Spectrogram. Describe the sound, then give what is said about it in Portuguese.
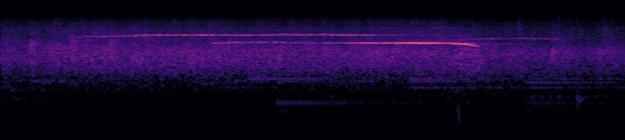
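An audience claps steadily in a dense, sustained wave of applause, with sustained organ or keyboard tones ringing beneath it and swelling slightly toward the end. “Dá outra salva de palmas a Ele.”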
